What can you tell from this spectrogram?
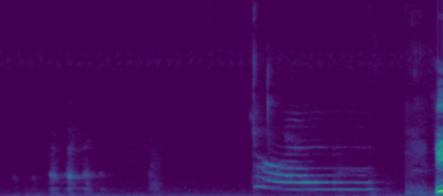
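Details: Indoor-kept Norwegian Forest Cat, found with fleas and given a shampoo bath: one drawn-out meow lasting about a second, held at a steady pitch with a slight drop at the start, then a short burst of noise.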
